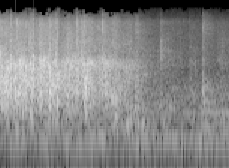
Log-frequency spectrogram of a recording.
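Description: An audience applauds in a large room, and the clapping fades.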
